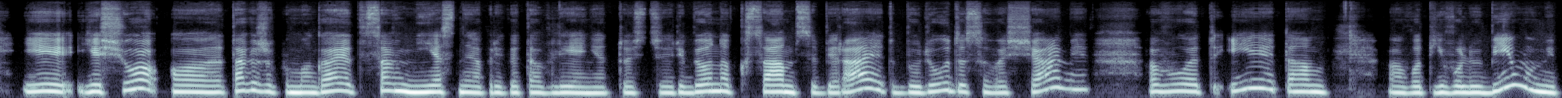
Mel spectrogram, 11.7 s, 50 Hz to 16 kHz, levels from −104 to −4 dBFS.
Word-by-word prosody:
И 225 0 +2
ещё, 260 +8 0
э, 210 -2 +2
также 240 -2 -1
помогает 200 +4 +2
совместное 205 -5 +4
приготовление. 190 -1 -1
То 195 - -6
есть, 185 +1 -8
э, 190 - -1
ребёнок 215 +3 0
сам 215 -2 +3
собирает 215 - -2
блюдо 215 +5 -2
с 200 0 -10
овощами, 280 - -4 0.4
вот, 225 0 -1
и 300 +4 -2
там, 220 -5 0 0.4
вот 190 -1 -2
его 195 0 +1
любимыми- 220 - +3
210 Hz, 115 wpm, -17 LUFS, 195-235 Hz, 0.4 s, совместное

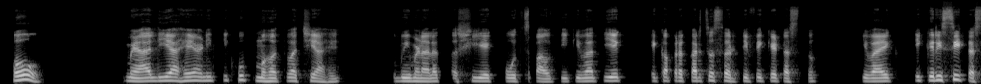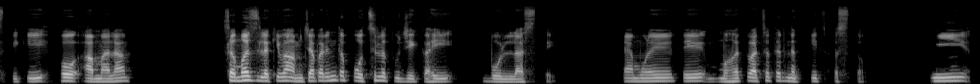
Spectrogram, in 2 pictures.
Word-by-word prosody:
हो, 215 +4 +5 0.8
मिळाली 160 +2 +4
आहे 170 0 +5
आणि 180 -1 +1
ती 180 +3 -12
खूप 205 0 -4
महत्वाची 150 +1 +1
आहे. 130 -2 -1
तुम्ही 150 +1 -6
म्हणालात, 150 -1 +2 0.2
तशी 155 +2 -3
एक 145 -1 -3
पोचपावती 145 -2 -3
किंवा 150 +1 +1
ती 170 +3 -1
एक 170 0 +3 0.3
एका 160 +1 -1
प्रकारचं 160 +1 -1
सर्टिफिकेट 160 -2 0
असतं 140 +1 -6 0.5
किंवा 150 -1 +5
एक, 150 0 +4 0.2
एक 180 +1 -5
रिसिप्ट 200 +3 +6
असते, 130 - -5
की 140 +4 -2 0.2
हो 165 -1 +5
आम्हाला 140 +1 +1 1.0
समजलं 180 -1 +6
किंवा 175 -1 +3
आमच्यापर्यंत 175 +5 0
पोहोचलं 170 +3 -1
तू 145 - -6
जे 135 -1 -3
काही 135 +1 -4 0.4
बोललास 125 -1 -3
ते. 125 - -20 0.7
त्यामुळे 145 +1 -1
ते 155 +1 0 0.2
महत्वाचं 150 +5 -2
तर 175 - -3
नक्कीच 145 -1 -7
असतं - - -12 0.7
मी 165 +2 0
155 Hz, 135 wpm, -23 LUFS, 145-170 Hz, 1.0 s, रिसिप्ट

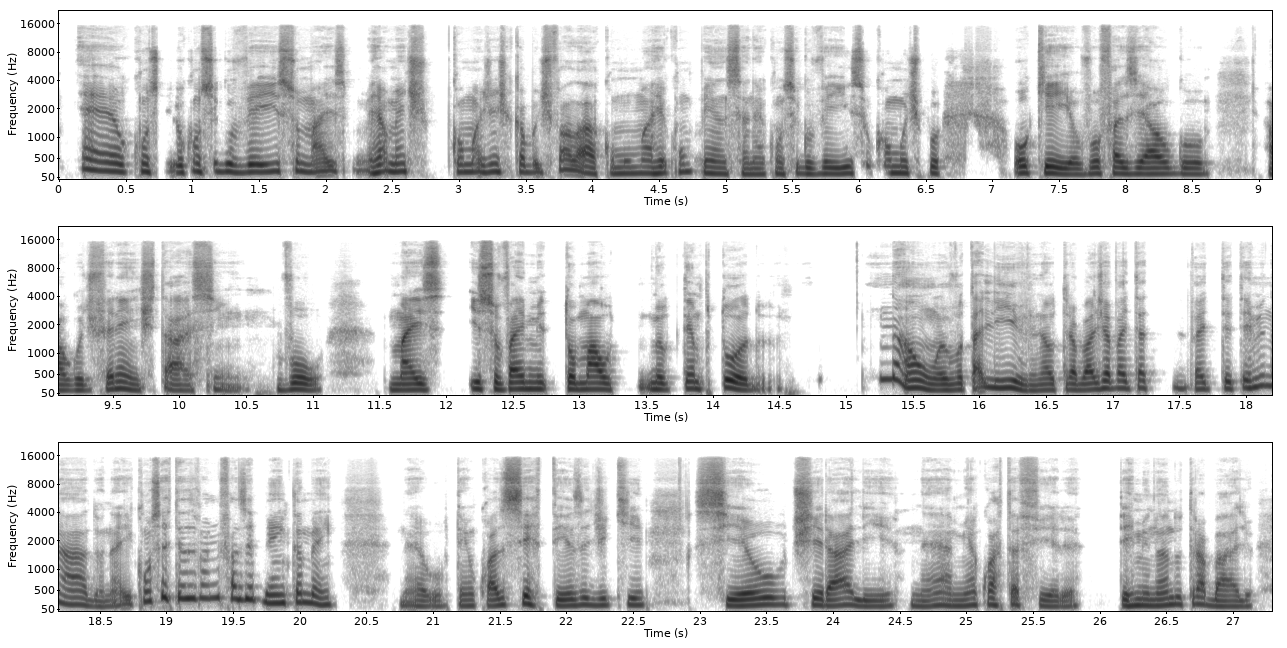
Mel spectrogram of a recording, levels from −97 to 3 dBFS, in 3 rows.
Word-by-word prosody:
É, 220 -5 +2
eu 180 - +2
consi 175 -1 -1
eu 165 - -1
consigo 185 +1 0
ver 175 +2 +2
isso, 195 +3 0
mas 105 - -2 0.2
realmente, 185 +4 0 0.2
como 175 +1 -1
a - - 0
gente 180 +1 -1
acabou 175 -1 -3
de - - -6
falar, 135 +5 +1
como 145 0 -4
uma 150 0 -2
recompensa, 150 -4 -1
né. 130 0 -2
Consigo 140 0 -2
ver 140 +1 -1
isso 145 +1 0
como 155 -1 -1
tipo: 150 -1 -3 0.5
"Ok, 155 -2 +4
eu 125 - +1
vou 140 +3 0
fazer 140 -1 +2
algo 135 -1 +1 0.4
algo 125 0 0
diferente? 145 +1 -1
Tá, 125 -1 -2
sim, 65 - -8 0.2
vou. 135 0 +2 0.5
Mas 135 0 +2 0.2
isso 160 -1 +3
vai 155 +2 +6
me 155 -1 +3
tomar 150 -1 +4
o 140 - 0 0.2
meu 145 -2 +1
tempo 155 +2 -2
todo?", 150 -5 +5 0.8
não, 180 - +4
vou 140 +2 +1
estar 145 - -1
livre, 180 -9 +2
né. 130 - -2
O 135 - 0
trabalho 140 +1 +1
já 175 - +4
vai 170 0 0
tá 175 0 -3 0.2
vai 160 -3 -5
ter 155 +2 -3
terminado, 170 - -1
né. 125 - -6
E - - -3
com 240 - -2
certeza 310 +1 +2
vai 315 0 -5
me 325 - -2
fazer 295 -2 +1
bem 200 -2 +3
também, 195 -6 -1 0.5
né. 70 - -7
Eu 125 0 -5
tenho 135 +1 -5
quase 140 +2 0
certeza 150 -2 +1
de 150 +1 -2
que, 155 0 -4 0.4
se 145 - -1
eu 155 +4 +4
tirar, 145 -2 +1
ali, 130 -2 -2
né, 130 +3 -4
a 140 - -3
minha 140 +3 -2
quarta-feira 140 -4 -4 0.3
terminando 145 +3 +1
o - - -2
trabalho, 130 -6 -2
150 Hz, 180 wpm, -22 LUFS, 135-170 Hz, 0.8 s, vai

